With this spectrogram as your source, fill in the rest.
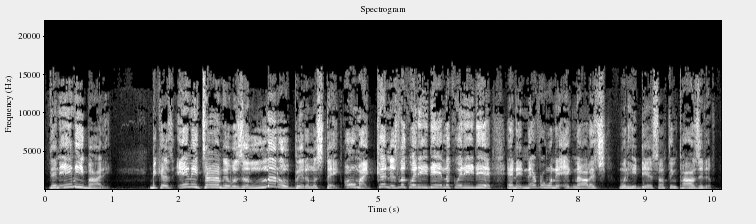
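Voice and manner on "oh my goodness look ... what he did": mock outrage. Mocks the left's outrage.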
